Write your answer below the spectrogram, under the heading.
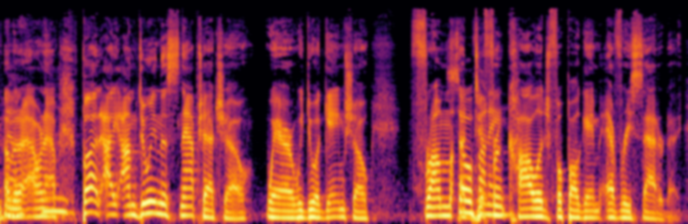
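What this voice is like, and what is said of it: Worn-out, rough-sounding voice. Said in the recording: “Can you hear my voice right now? My voice is all shit.”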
